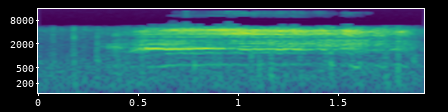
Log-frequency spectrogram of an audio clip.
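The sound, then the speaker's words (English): A roan horse, its hip speared by a splinter from a lightning-struck pine tree, lets out a loud, shrill, strained whinny that rises sharply after a brief pause and holds for over a second, sounding agitated and pained, with no voices. “One of them speared the hip of the roan horse.”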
